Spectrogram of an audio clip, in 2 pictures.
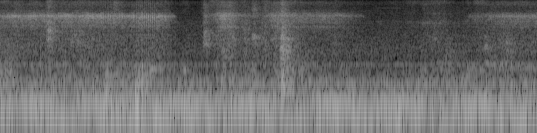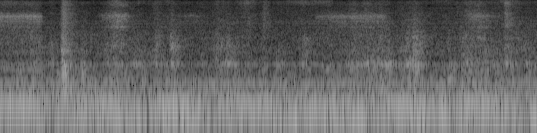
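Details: A dog named Meatloaf snoring through its morning sleep: low, rumbling breaths that alternate between two deep tones in a steady, quick rhythm, with faint high hissy streaks above.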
